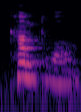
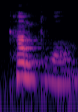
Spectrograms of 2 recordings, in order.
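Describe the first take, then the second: First: One syllable of the word is dropped. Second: One syllable of the word is dropped.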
